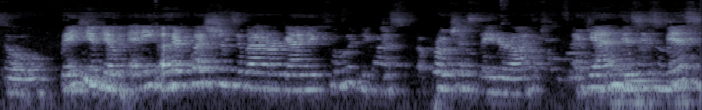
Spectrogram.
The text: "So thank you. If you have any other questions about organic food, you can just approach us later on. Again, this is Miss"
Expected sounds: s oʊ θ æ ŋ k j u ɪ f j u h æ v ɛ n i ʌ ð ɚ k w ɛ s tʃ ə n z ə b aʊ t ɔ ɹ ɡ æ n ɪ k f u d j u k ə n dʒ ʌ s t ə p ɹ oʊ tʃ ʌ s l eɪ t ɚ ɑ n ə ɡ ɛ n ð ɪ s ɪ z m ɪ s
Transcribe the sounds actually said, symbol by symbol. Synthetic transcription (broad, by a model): s oʊ θ æ ŋ k j u ɪ f j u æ v ɛ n i ʌ ð ɚ k w ɛ s tʃ ə n z ə b aʊ t ɔ ɹ ɡ æ n ɪ k f u d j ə dʒ ʌ s t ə p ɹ oʊ tʃ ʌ s l eɪ t ɚ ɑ n ə ɡ ɛ n ð ɪ s ɪ z m ɪ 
